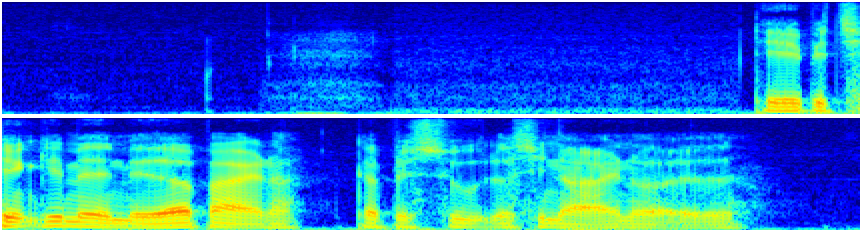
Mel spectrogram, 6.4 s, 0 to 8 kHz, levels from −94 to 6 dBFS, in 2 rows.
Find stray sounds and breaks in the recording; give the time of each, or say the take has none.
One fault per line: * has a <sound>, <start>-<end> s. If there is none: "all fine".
all fine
